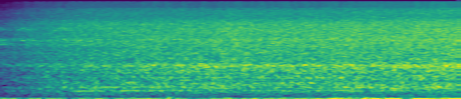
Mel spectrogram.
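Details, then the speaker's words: Main front cooling fans of the Top Gun project vehicle switched on from the programmed keypad's first button, putting out a strong, steady low rush of air pulling through, no rattle, scrape or wobble; normal cooling fan operation. "main fans are running and those babies put out some air put a piece of paper over this and show you [Music] works pretty well those fans are really really pulling some air in here cooling down the garage nice"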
